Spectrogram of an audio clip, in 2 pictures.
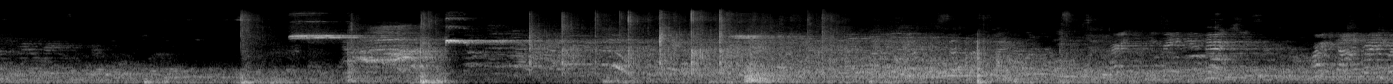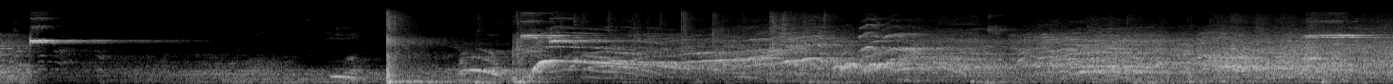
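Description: Young girls chatter and call out across a large echoing gym.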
